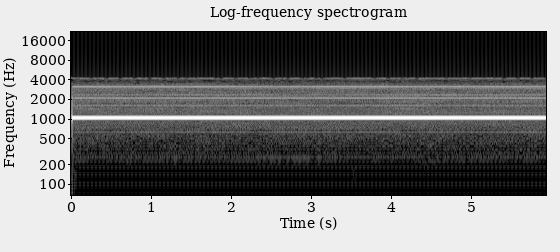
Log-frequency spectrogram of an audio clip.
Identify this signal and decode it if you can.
Emergency Alert System (SAME) tones (the 1050 Hz attention tone). It is heard from 0.2 to 4.8 s.
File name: eas / KUSO / KUSO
